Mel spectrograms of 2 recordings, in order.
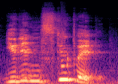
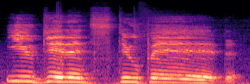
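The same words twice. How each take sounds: First: High, quick squeal of delight; giddy high-pitched cheer; excited squeal. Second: Very slow, stretched, high and delighted; slow sing-song gloat of joy; drawn-out cheer. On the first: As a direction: blurt it out thrilled and squeaky. Cheering on his game unit. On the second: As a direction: savour every word, dragging it out. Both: Real, not acted.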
